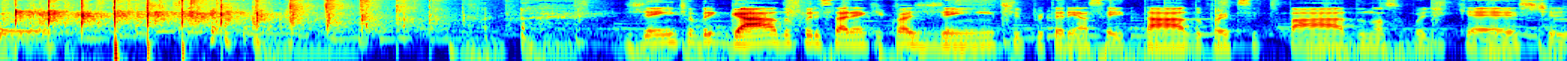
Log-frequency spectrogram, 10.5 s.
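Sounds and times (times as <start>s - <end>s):
audience clapping: 0.0s - 3.5s
speech: 4.3s - 10.4s.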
